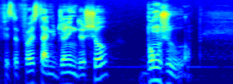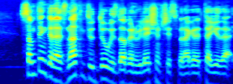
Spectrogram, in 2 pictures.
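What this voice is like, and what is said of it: French accent. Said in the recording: “The accent is French, straight from Paris.”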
